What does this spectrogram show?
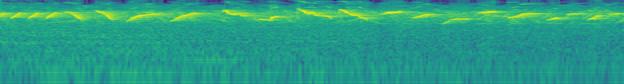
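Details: Oriental white-eye (pleci) in lively song meant as therapy and tutoring, made of quick, high, downward-swept twitters repeated in a continuous chattering stream.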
